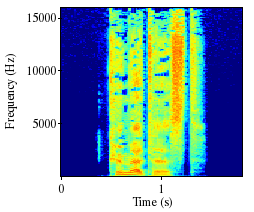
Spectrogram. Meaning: inflection of kümmern: 1. second-person singular preterite 2. second-person singular subjunctive II
- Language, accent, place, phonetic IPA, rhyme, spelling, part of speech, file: German, Germany, Berlin, [ˈkʏmɐtəst], -ʏmɐtəst, kümmertest, verb, De-kümmertest.ogg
